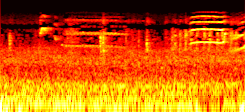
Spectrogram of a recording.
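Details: Hundreds of birds chirping as the sun sets in Goodyear, Arizona: dense, overlapping high chirps and short whistled notes, a few sustained tonal lines with overtones, over a steady low background rumble.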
